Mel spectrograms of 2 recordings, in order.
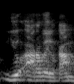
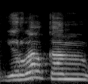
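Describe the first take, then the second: First: Both words 'you are' are said in full. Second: 'You are' is said quickly as one syllable. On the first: "cara ngomongnya ya you are welcome boleh" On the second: "tapi dicepetin kan boleh. You're welcome gitu"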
